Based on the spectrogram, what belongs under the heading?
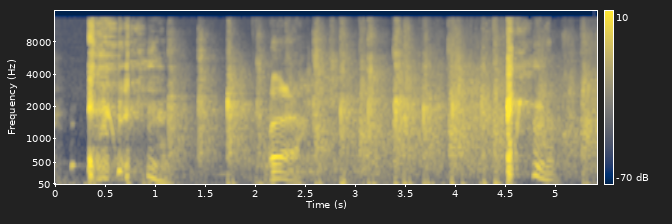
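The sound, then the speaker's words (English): A person coughs and chokes repeatedly, loud harsh bursts with strained gasping breaths in between, continuing for several seconds. “I'm not all choked up, I'm just choking.”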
